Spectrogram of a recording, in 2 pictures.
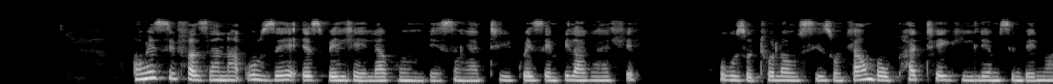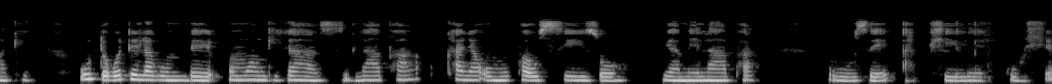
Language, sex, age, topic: North Ndebele, female, 36-49, health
